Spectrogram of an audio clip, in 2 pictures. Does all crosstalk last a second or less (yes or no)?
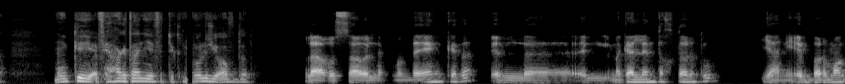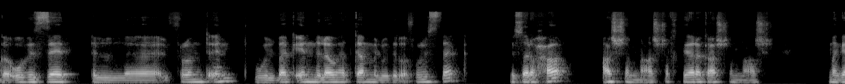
yes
